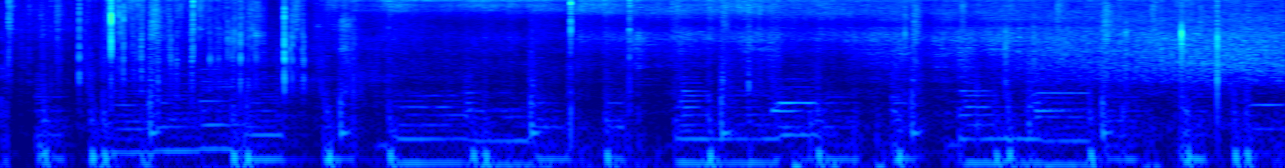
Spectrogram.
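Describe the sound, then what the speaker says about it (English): Oranges fry in a pan, a steady close sizzle with crackles and stirring, over a rhythmic tonal pattern in the background. "Now we'll fry oranges."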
